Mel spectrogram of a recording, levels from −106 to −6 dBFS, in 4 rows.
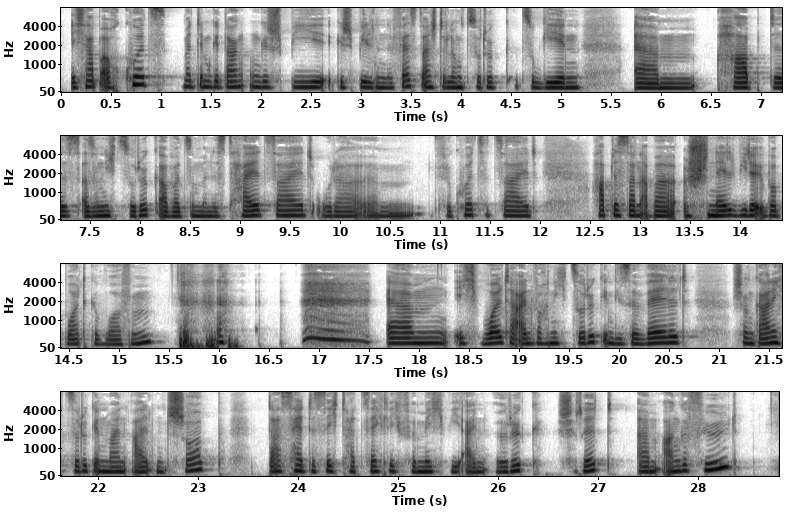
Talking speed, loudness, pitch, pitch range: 135 wpm, -19 LUFS, 180 Hz, 170-195 Hz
